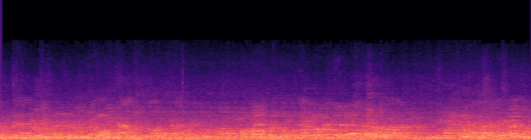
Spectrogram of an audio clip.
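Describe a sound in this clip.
Many children chatter and call out at once in a large echoing hall.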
